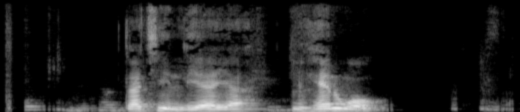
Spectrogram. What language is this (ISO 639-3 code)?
nmz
